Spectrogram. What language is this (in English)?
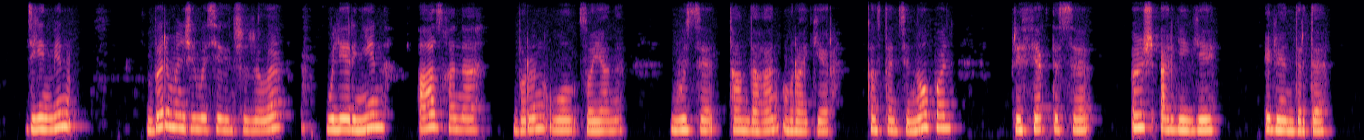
Kazakh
